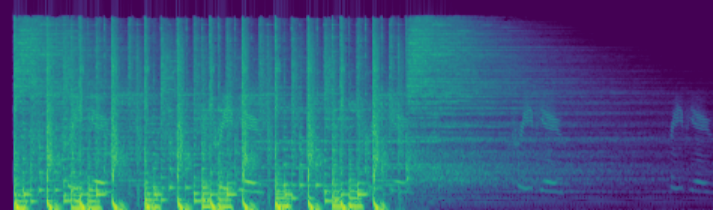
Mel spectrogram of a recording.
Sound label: dance stinger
